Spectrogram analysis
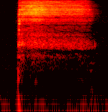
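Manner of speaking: a soft unvoiced psst to get a friend's attention; hushed psst between classmates; whispered psst. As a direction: breathe it out so the sleeping teacher doesn't wake. Secret call while teacher sleeps.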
